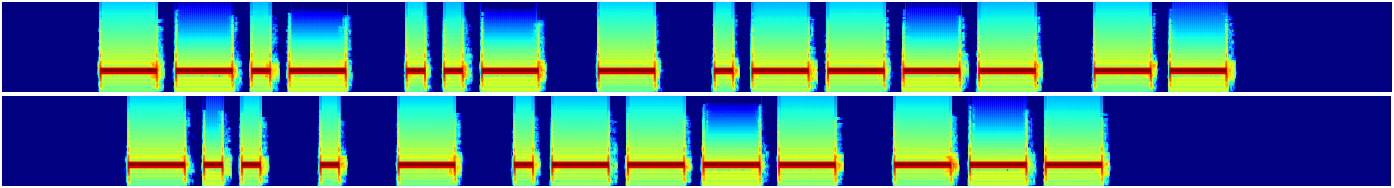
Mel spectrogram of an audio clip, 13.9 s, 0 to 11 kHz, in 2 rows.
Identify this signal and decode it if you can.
Morse code, heard as a keyed tone, about 13 wpm, 800 Hz. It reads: QUT1M DET1O
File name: LEZIONI / 4 Q1S 12wpm 1802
